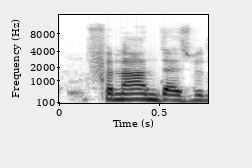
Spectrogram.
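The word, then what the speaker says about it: Fernandes: Well, he's Portuguese, isn't he? So. – Is that how you say it? – Yeah, they say S is like shh, like their gold member. – Well, Fernandez with a funny S scored an absolute crack.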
